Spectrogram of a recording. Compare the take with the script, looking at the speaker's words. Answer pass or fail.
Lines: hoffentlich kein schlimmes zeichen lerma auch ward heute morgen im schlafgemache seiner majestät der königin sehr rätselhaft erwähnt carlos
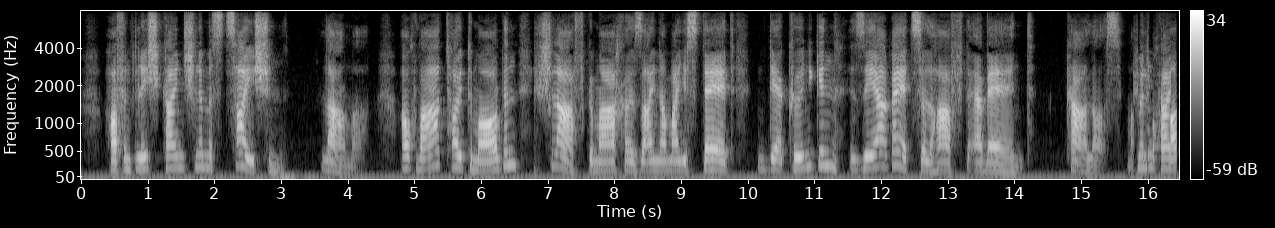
fail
